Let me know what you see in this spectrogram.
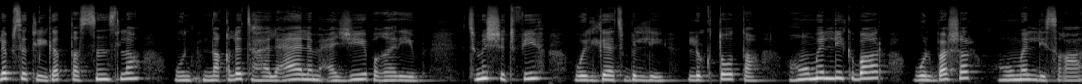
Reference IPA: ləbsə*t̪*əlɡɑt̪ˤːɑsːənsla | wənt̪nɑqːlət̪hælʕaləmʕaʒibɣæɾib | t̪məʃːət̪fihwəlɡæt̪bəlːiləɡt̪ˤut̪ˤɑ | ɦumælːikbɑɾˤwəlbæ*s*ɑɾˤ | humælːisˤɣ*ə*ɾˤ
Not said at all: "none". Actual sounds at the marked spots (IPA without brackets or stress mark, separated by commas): t̪, ʃ, ɑ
